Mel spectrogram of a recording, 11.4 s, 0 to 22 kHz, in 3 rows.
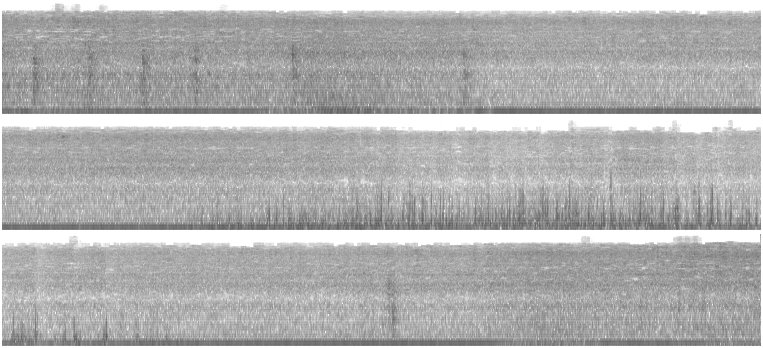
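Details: Drivetrain clunk on a road drive, just under 4 clunks per tire rotation, pointing between transmission output and differential inputs; all U-joints replaced, front driveshaft removed, noise persisted but quieter with rear driveshaft out; engine drone with faint repeated knocks under load.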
